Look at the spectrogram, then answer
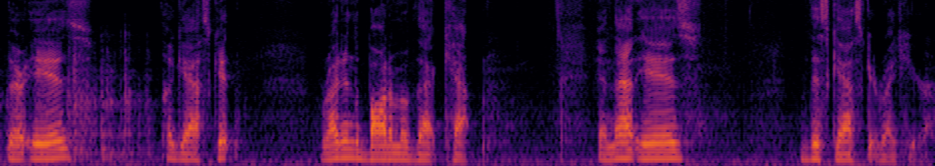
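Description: At a workbench in an indoor workshop, a man demonstrating equipment explains a maintenance job step by step in plain, halting speech. His voice is middle-pitched with a darkish tone, and he says "uh" and restarts as he goes in this unscripted how-to.

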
